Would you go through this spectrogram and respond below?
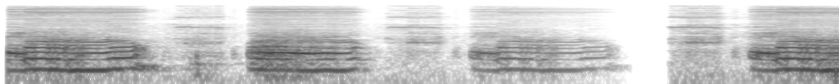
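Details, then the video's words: Donkey braying: four loud, harmonic-rich bursts in quick succession, each a strained tone of under a second with short breathy pauses between them. No other sounds are present. "Som do Burro - Som do Jumento - Som do jegue relinchando"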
